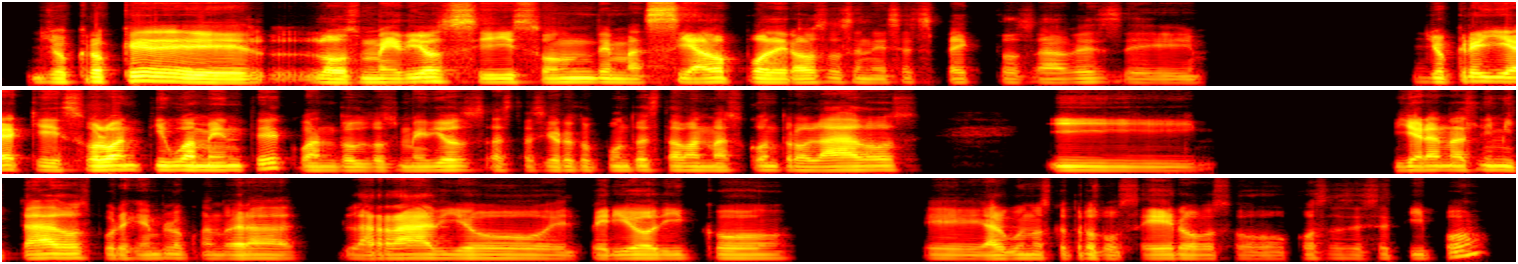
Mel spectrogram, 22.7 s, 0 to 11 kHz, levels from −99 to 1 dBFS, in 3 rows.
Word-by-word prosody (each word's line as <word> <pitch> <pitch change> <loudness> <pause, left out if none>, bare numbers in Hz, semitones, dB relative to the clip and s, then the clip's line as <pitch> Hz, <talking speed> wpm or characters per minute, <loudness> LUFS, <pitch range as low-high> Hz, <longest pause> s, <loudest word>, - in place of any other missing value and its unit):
Yo 105 -2 -4
creo 125 +2 +1
que 110 -9 +7
los 95 +1 0
medios 110 +4 +5
sí 105 -3 +1
son 110 +1 -3
demasiado 105 +2 +3
poderosos 100 +1 +1
en 100 - -12
ese 95 -1 -14
aspecto, 100 - -11
¿sabes?, 105 +5 -10
eh 95 -1 -16 1.0
Yo 115 -1 -3
creía 125 -1 +5
que 105 -2 -3
solo 110 +2 +5
antiguamente, 115 +3 0
cuando 105 -8 -7
los 100 -1 -12
medios, 105 +2 -4
hasta - - -14
cierto 105 -1 -9
punto, 110 0 -10
estaban 105 -1 -5
más 100 0 -7
controlados 110 +1 -2 0.6
y 100 -2 -6 0.8
y 105 +2 +1
eran 110 +1 +4
más 110 0 -3
limitados, 115 0 -1
por 105 -2 -11
ejemplo, 105 +2 -13
cuando 100 -1 -16
era 100 -1 -5 0.2
la - - -7
radio, 105 -1 -1
el 95 -1 -15
periódico, 100 +1 -7 0.6
eh, 100 -2 -14
algunos 95 +1 -6
que - - -16
otros 100 - -12
voceros 95 0 -6
o 90 -1 -21
cosas 105 0 -22
de 100 - -21
ese 105 +2 -23
tipo. 110 - -13
105 Hz, 135 wpm, -19 LUFS, 100-110 Hz, 1.0 s, que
